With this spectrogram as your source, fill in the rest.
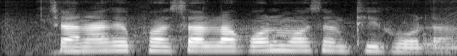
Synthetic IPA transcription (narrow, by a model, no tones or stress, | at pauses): t͡ʃaːnakepʰaːsalːakoːnmɔːsəmʈʰiːkɦoːlaː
